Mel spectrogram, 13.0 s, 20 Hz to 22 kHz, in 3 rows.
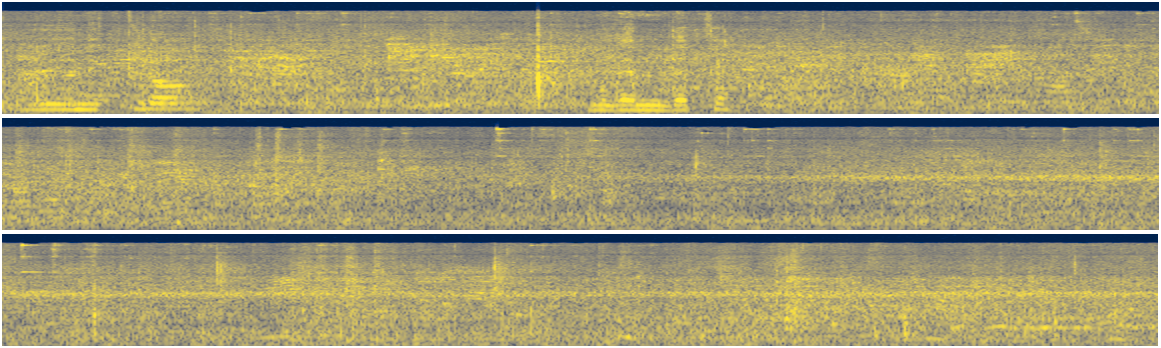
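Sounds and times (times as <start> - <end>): crowd rumble: 0.0 - 13.0.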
